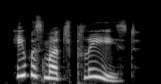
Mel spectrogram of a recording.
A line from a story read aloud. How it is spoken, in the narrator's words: said Anne brightly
